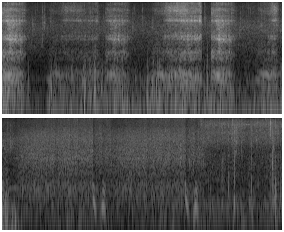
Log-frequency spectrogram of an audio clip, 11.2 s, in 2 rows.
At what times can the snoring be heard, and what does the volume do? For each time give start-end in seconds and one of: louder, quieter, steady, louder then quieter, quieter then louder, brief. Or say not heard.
0.0-5.5 louder.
